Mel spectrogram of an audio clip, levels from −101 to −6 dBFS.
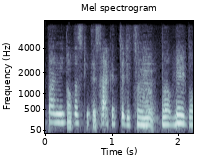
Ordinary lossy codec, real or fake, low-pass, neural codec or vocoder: AAC, 32 kbps; fake; 7.2 kHz; codec, 44.1 kHz, 0.9 kbps, DAC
